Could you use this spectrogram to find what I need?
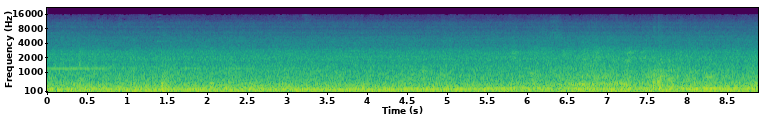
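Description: An electric train hums while standing at a platform.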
